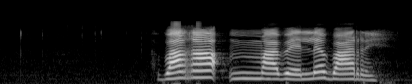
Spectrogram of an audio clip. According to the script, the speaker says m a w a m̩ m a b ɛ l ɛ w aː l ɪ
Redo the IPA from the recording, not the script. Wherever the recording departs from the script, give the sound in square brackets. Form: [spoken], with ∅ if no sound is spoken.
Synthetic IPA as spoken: [b] a [ɣ] a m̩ m a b ɛ l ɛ [b] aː [r] ɪ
